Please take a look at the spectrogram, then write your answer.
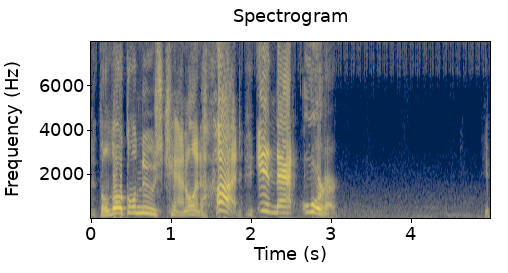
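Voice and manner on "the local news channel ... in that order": loud, rising threat; letting him have it. Retold or imitated. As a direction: build to an angry, high-pitched ultimatum. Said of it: "Oh, I let him have it".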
